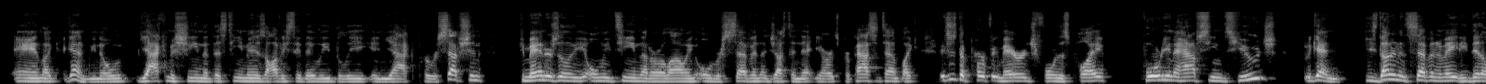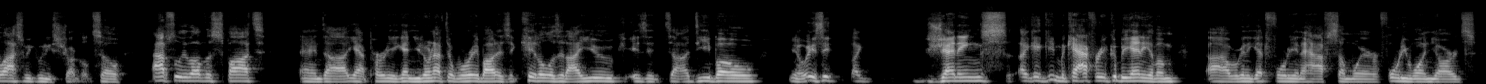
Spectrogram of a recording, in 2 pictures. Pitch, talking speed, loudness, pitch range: 145 Hz, 245 wpm, -22 LUFS, 135-165 Hz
